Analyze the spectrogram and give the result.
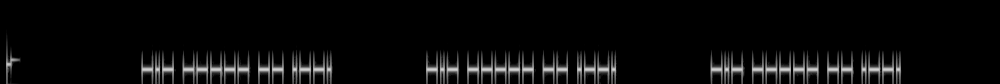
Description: Morse code, heard as a keyed tone, about 34 wpm, 700 Hz. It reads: K0MP K0MP K0MP
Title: Call Signs Repeated 2x - 35wpm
